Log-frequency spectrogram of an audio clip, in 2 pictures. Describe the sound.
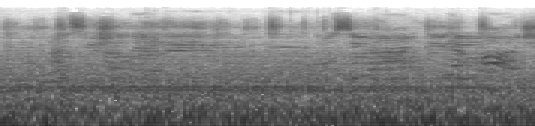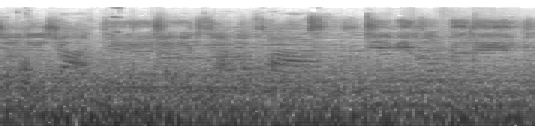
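Car driving, a continuous rumble of engine and road noise that stays steady and moderately loud, with no clear breaks or changes in level.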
